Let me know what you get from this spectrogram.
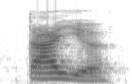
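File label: "тайӧ", Komi, female; audio dict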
